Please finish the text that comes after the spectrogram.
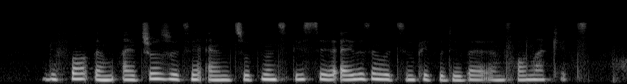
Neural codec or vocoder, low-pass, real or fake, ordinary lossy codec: codec, 16 kHz, 0.3 kbps, FocalCodec; 7.2 kHz; fake; MP3, 48 kbps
